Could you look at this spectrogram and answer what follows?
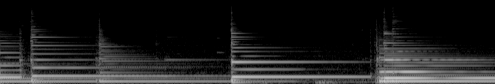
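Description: Background music of a plucked guitar: single notes and chords struck every second or so, each ringing out and fading.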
